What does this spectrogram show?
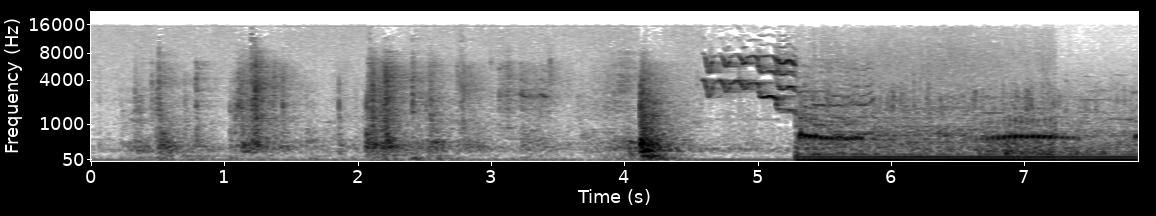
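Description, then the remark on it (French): Scattered knocks and clicks lead to a thud and a brief high squeak as a French window is opened, and then a steady wash of outdoor noise swells in and continues. “Après avoir bien regardé la pièce, il va toucher un à un les meubles, puis ouvrir la porte-fenêtre.”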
